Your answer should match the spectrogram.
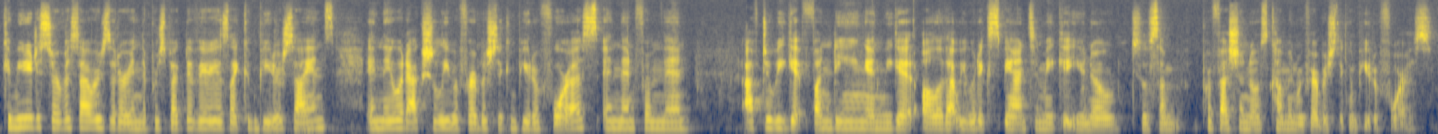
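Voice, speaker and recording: A teenage girl presenter explaining a plan slowly and hesitantly. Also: on the low side, flat delivery, gravelly. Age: teens. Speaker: student presenter.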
